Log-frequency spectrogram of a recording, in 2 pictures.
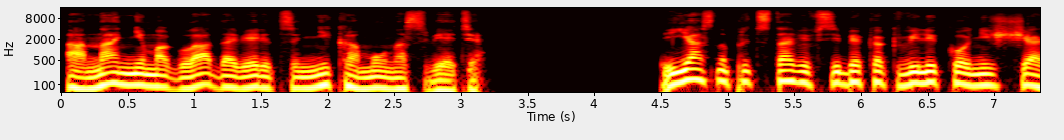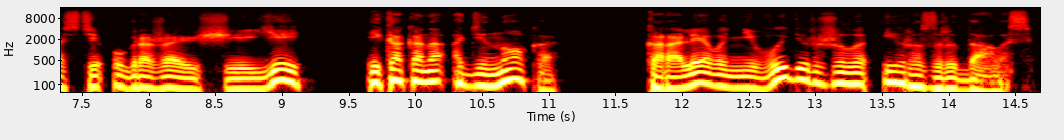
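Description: A man reading a children's audiobook as narrator, in a measured storytelling manner. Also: low-pitched, lively intonation, a little mellow, no echo, studio quality.

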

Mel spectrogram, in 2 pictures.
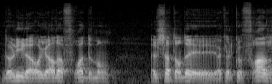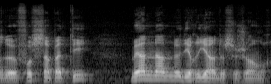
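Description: Measured male audiobook narrator. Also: mid-range voice, bright, forceful tone. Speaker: audiobook reader.

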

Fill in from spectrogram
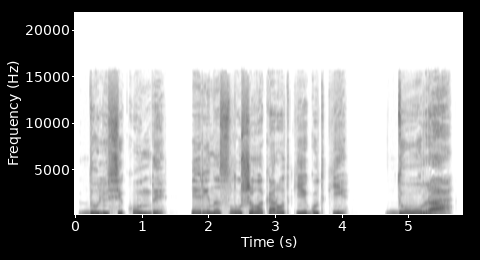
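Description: Male narrator for a novel audiobook: lively, expressive storytelling, dry studio sound. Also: mid-range voice, measured pace, no room sound. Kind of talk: scripted narration.

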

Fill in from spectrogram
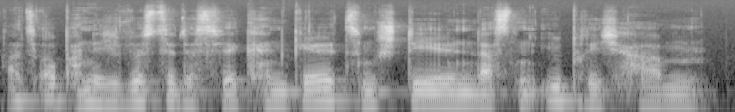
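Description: A man's voice: fairly low pitch, moderate pace, mellow, breathy edge. A man reading aloud and voicing an anxious, fretful mother who is a hairdresser, with flustered exclamations. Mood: scolding.

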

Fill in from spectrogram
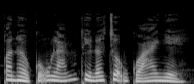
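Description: A narrator voicing crude, swearing village patrolmen, raised a bit higher. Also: fast talker, mellow, breathy edge, dry recording, clean studio sound. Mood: mocking. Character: coarse rowdy village patrolmen, men.

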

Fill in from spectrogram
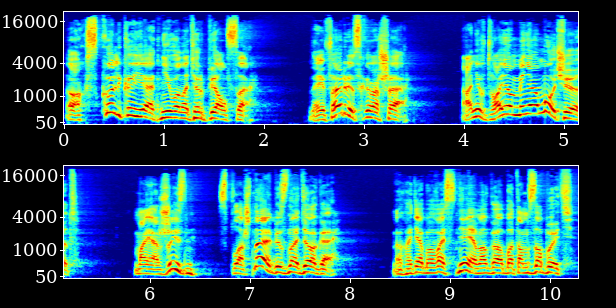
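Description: Rainer: man reads a lazy, hot-headed young mage, yelps high and loud when pushed. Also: very animated, normal speed. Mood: complaining. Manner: shouting, exasperated outbursts.

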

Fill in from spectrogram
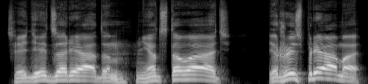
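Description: An ill-tempered drill corporal, as a man voices him, barking commands and insults at raw recruits. His shouts jump up and down sharply. It is recorded close and dry. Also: mid-range voice, expressive, unhurried, dry recording, lightly acted.

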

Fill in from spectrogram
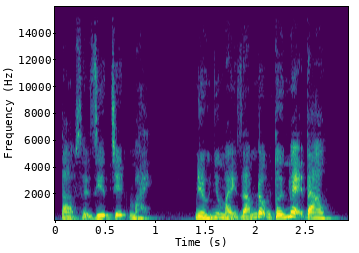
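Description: A woman's voice: lowish voice, normal speed, a little mellow, slightly rough. A woman voicing a tortured young prince in a read-aloud story, speaking in an earnest, pleading way. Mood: desperate. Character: tortured young prince, defiant then tender.

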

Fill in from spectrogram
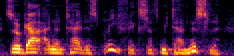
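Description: A man's voice: mid-range voice, quick pace, fairly bright tone, breathy edge. A proud, pedantic older man. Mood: stubborn. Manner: pedantic, condescending. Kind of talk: 1960s radio play acting.

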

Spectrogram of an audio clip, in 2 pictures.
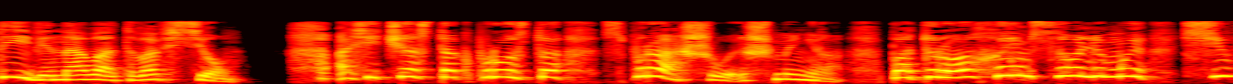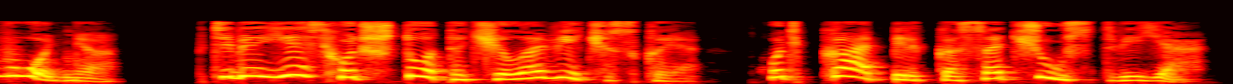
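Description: Brief: reader doing a young woman yelling at her lover, shrill and raw, muffled audio. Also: lively intonation, slow. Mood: furious. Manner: shouting, high and strained. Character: young woman, furious and heartbroken.

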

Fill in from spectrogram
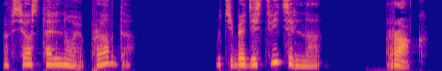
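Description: A woman's voice: mid-range voice, measured pace, creaky, breathy edge, no echo, studio quality. A woman reading the part of a young journalist who speaks urgently and firmly. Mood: probing. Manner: urgent, forceful. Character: determined young journalist woman, tense and defiant.

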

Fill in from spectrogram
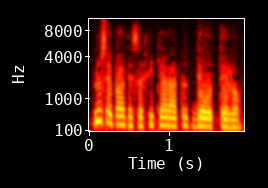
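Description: A woman's voice: mid-range voice, mellow, no room sound, close to an everyday voice. A woman voicing a sweet, teasing young woman in an audiobook, lifting her voice for the part. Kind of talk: audiobook character reading.

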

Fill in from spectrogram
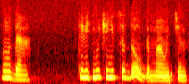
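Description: Man doing an earnest proud young gentleman. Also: sits high, expressive, slow, no room sound, muffled recording, pitched above the performer's own voice, exaggerated voice. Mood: indignant.

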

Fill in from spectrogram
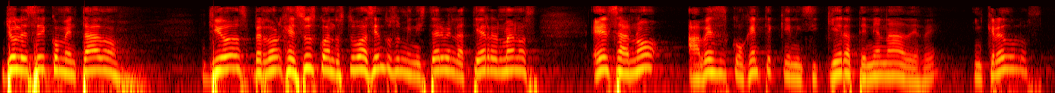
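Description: A man's voice: high voice, normal speed, darkish tone. A man preaching a sermon and praying, fervent, often calling the listeners brothers. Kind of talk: sermon and prayer. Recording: dull lo-fi recording.

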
